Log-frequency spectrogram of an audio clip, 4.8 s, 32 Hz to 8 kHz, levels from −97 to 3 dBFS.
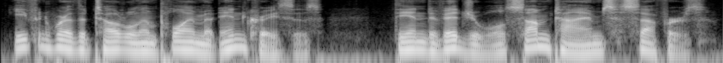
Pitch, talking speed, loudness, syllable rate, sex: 100 Hz, 125 wpm, -17 LUFS, 5.8 syllables/s, male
